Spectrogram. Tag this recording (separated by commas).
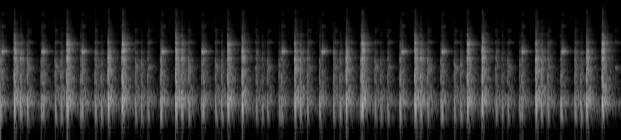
Drum, inside a small room, Music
